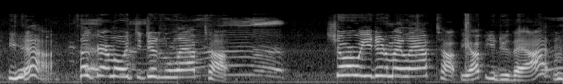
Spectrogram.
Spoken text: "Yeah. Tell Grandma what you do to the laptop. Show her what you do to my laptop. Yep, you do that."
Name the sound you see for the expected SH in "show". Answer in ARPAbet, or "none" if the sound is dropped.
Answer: SH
